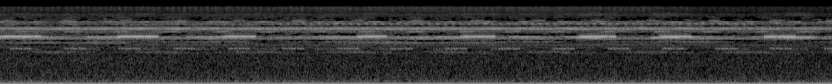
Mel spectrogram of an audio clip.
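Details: Crickets calling during evening in a park: dense high trilling bands merge into a continuous buzz while a lower chirp pulses in regular beats about once a second, light environmental noise underneath.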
